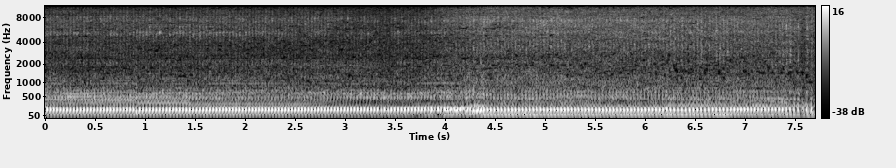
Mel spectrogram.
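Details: Junked Honda-powered Homelite pressure washer after carb cleaning and a float-valve check runs steady, then its pitch wobbles and hunts before settling; the owner suspects bad gas and refills with fresh fuel. Surging.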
